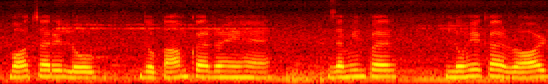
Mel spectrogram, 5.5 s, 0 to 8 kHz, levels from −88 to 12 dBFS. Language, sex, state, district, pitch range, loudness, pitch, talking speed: Hindi, male, Bihar, Muzaffarpur, 160-180 Hz, -21 LUFS, 170 Hz, 165 wpm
